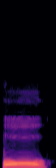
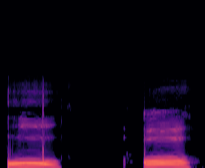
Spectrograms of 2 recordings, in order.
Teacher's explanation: वृतमुखी स्वर वो स्वर होंगे जिनके उच्चारण में होंठ वृत्ताकार या गोलाकार होंगे।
